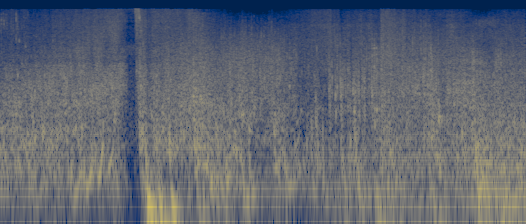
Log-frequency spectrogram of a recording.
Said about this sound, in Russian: Милостью Божией да снизойдет благословение воды. Пролейся освежающей струей водный поток. Водный шар!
